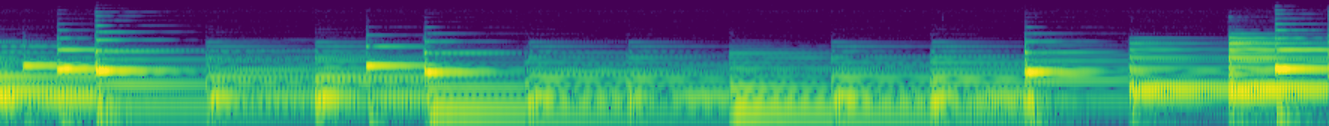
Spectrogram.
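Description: Background piano music: a slow, gentle melody of single notes and soft chords, a new note struck roughly every two-thirds of a second and left to ring and fade.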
